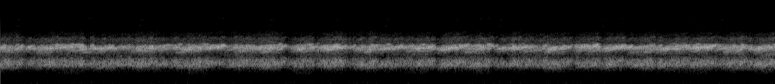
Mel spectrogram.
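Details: Many frogs singing together in a dense, unbroken chorus of overlapping trills and croaks, a steady shimmering wall of sound with two strong bands, one mid-pitched and one higher, and no other sounds standing out.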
